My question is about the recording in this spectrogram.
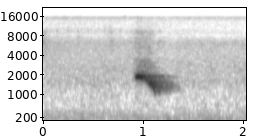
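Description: A single short whistle-like tone about a second in, held briefly and then falling in pitch before fading out.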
